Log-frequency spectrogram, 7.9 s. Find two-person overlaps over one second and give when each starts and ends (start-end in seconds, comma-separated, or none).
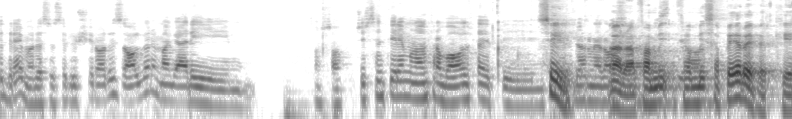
5.3-7.2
